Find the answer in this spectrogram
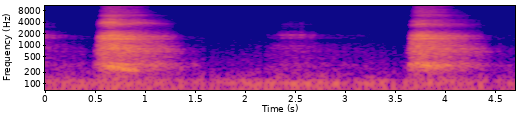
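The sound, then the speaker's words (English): Heavy breathing while catching breath after exertion: two loud, deep breaths a few seconds apart with a fainter one between, over a low steady hum. “I need to catch my fucking breath. Good lord.”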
